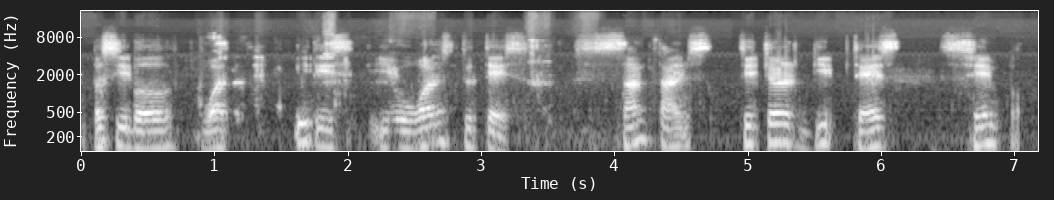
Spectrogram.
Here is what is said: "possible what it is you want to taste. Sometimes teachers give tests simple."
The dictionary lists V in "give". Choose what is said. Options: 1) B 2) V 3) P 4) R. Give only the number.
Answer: 3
